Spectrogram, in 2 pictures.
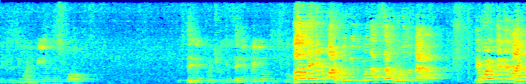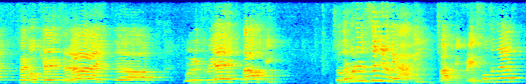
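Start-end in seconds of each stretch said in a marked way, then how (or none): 4.4-15.7 indignant outburst. Real, not acted. Indignant rhetorical objection.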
